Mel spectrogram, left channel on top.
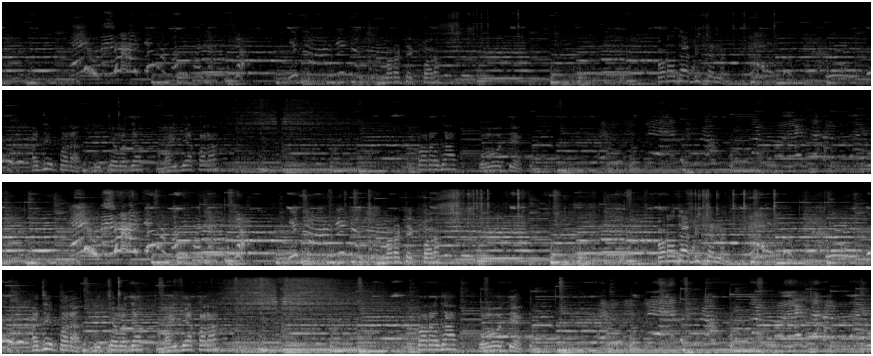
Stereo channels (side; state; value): left; quieter; 15.5 dB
